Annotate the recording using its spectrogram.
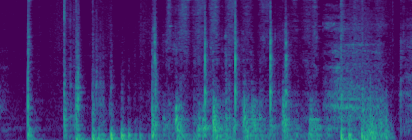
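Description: Irregular knocks, clicks and rubbing from hands handling a wooden bathroom vanity cabinet and the camera close to the microphone, as the cabinet under the sink is opened.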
